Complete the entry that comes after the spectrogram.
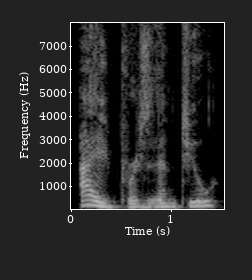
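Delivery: slow, ceremonious courtesy; courteous. A narrator's reading. Blackbeard presenting the major to a lady, slow courtesy. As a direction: make a formal introduction, unhurried. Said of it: "Blackbeard said courteously".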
